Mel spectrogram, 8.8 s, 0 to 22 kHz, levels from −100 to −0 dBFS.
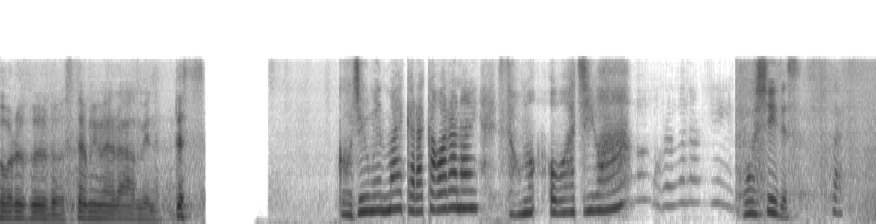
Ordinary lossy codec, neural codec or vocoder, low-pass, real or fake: none; codec, 16 kHz in and 24 kHz out, 0.9 kbps, LongCat-Audio-Codec, fine tuned four codebook decoder; 7.2 kHz; fake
